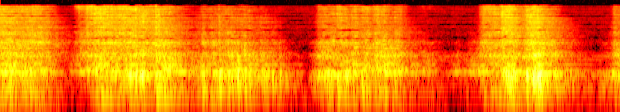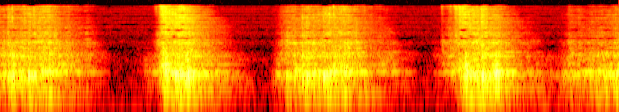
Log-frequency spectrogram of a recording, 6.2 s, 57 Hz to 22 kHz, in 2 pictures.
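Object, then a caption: Metal springform cake pan. Fingernails scratch the textured grid base of an empty, dark metal springform cake pan in a series of separate rasping strokes with short pauses between them. Each stroke gives a dry, gritty scrape centred in the mid range around 480 Hz with a faint bright hiss above it.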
